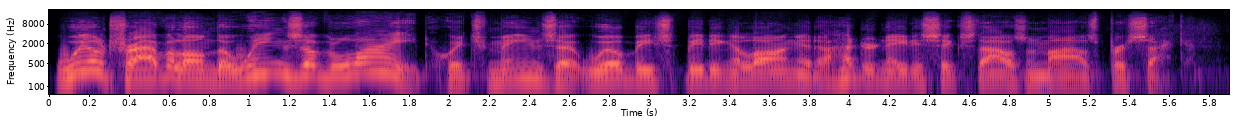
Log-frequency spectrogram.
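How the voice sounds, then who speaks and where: A man preaches a radio sermon in an earnest, oratorical way. His pitch moves widely as he stresses key words with deliberate enunciation. The sound is dry and close, with very little room in it. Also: lively intonation, no echo. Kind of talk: radio sermon, oratorical lecture with scripture readings.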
